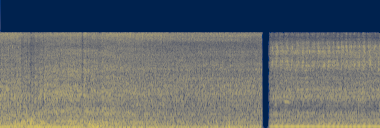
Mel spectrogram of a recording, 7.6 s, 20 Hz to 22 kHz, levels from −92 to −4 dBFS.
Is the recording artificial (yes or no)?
no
